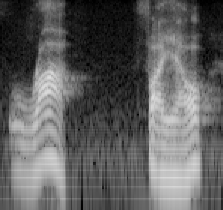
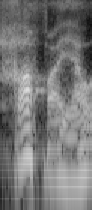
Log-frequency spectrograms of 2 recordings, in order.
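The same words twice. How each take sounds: First: The name is said with a non-Brazilian pronunciation. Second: The name is said with a Brazilian pronunciation.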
